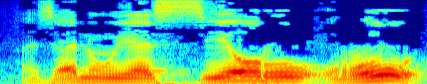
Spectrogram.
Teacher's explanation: Fasanuyassiru dan ru tebalkan. Riwayat Hafs huruf ra dhammah dibaca tebal. Jangan fasanuyassiru ru tipis salah.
